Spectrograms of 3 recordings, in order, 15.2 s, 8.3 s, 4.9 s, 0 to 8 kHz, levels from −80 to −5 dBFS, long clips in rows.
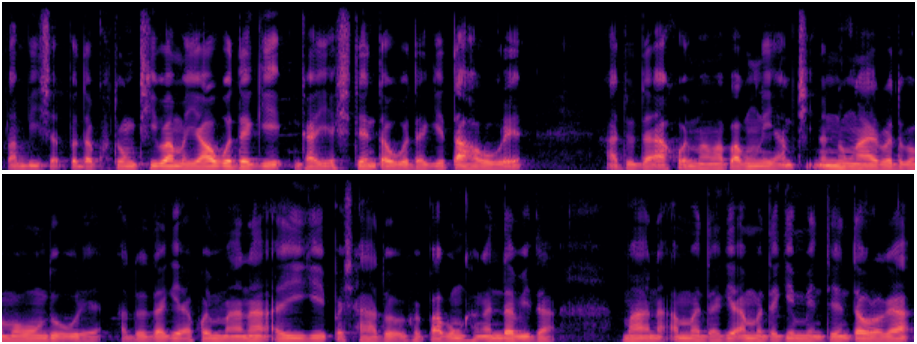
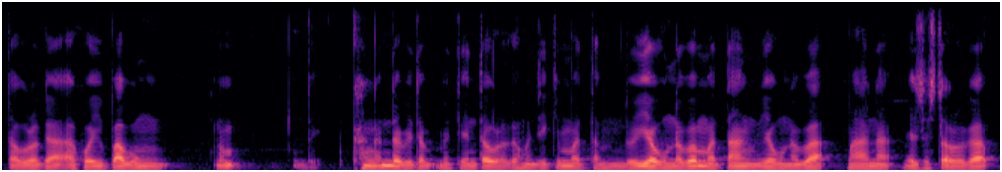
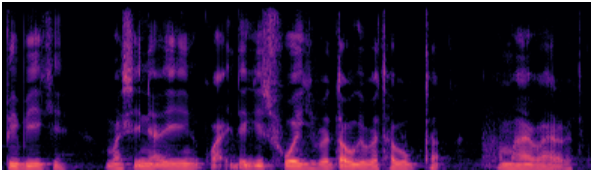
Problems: none marked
